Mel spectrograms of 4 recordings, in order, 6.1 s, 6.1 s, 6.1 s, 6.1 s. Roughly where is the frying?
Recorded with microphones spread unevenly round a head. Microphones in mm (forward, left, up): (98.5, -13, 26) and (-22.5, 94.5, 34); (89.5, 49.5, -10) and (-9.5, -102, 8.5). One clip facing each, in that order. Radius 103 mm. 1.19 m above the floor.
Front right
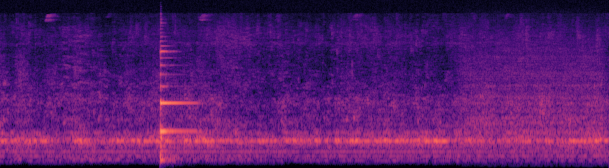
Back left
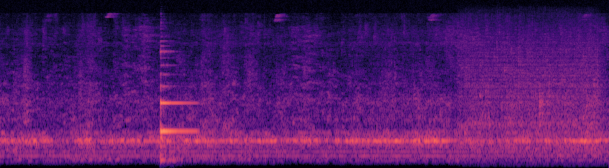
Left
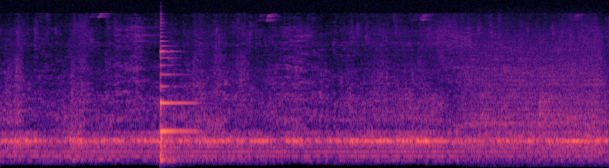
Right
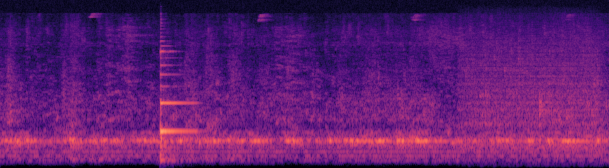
Behind.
